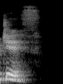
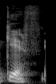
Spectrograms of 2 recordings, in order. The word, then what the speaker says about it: GIF: Is it a GIF or a JIF? – Oh, always a GIF. – It's always a G. – GIF. Like the word gift.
